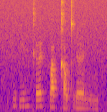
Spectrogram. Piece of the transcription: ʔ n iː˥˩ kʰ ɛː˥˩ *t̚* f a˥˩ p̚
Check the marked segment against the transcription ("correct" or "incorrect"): correct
